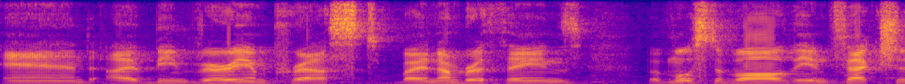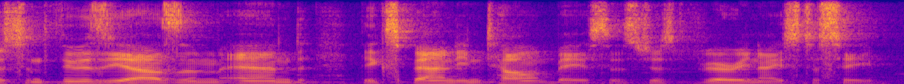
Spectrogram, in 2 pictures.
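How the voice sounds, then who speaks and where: A man's voice: mid-range voice, steady tone, moderate pace, a bit bright. Canadian man giving a conference talk. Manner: conversational, with frequent fillers. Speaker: conference speaker. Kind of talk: conference speech.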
